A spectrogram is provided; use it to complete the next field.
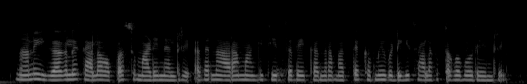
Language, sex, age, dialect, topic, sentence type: Kannada, female, 41-45, Central, banking, question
